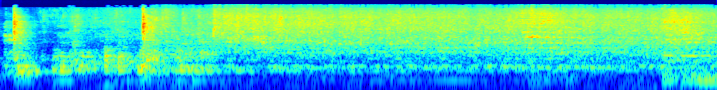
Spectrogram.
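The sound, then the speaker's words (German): A toilet flushes with one short press, opening with a sharp click and a loud rush of water that settles into a steady, roaring gush down into the sewer for several seconds, with no voices. “Einmal kurz drücken.”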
